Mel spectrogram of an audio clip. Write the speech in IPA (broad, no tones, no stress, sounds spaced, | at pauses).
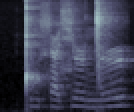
ǃ i ɬ a ɕ ə˞ ŋ͡ǀ ə˞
